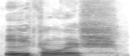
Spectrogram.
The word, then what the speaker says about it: Æthelish: right pronunciation but yeah according to my sources it's pronounced ethyl-ish that's dumb I call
